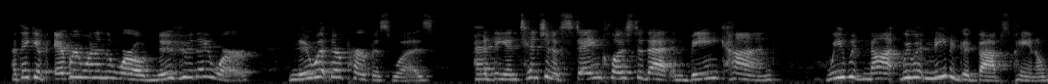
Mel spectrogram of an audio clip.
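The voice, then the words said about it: Western American accent. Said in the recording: “It appears my accent would make me the Western string”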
